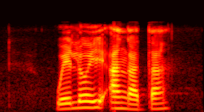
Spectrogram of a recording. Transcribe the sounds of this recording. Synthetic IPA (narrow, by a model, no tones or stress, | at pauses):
wɛlojiʔaŋɡata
